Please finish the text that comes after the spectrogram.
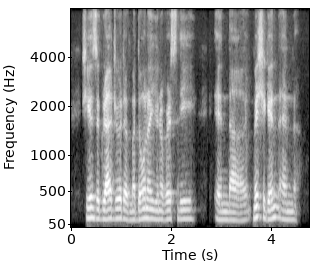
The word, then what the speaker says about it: Madonna: is a graduate of Madonna University in Michigan and I should say "Madonna" we say "Madonna" Ojibwe pronunciation and holds a Bachelor of Arts and Master of Arts in US history.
